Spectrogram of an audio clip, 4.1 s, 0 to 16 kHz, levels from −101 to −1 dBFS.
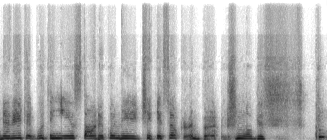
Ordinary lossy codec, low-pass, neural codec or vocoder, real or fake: Opus, 16 kbps; 14.4 kHz; codec, 44.1 kHz, 0.9 kbps, DAC; fake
